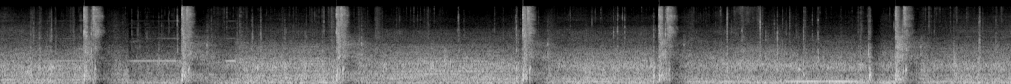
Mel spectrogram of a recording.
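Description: Pneumatic coil roofing nailer firing nails through asphalt shingles: six sharp shots, one to two seconds apart, over a steady background noise.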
